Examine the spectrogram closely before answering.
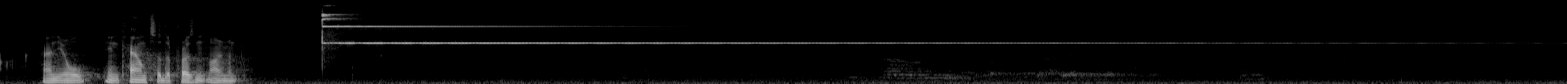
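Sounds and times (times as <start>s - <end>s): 
speech: 0.4s - 2.5s
single bell strike ringing during a meditation: 3.2s - 15.6s.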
